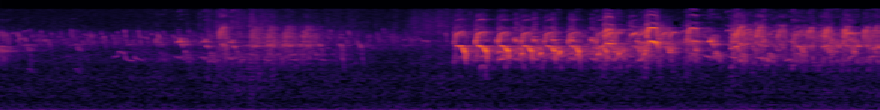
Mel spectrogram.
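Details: Several birds chirping together in a busy chorus, with a rapid run of high, evenly spaced ticking notes in the second half over a steady low background rumble.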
